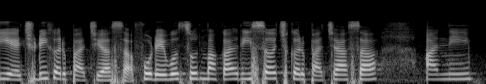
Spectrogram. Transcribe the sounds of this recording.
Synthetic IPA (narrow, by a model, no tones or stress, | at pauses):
iet͡ɕɖikəɾpat͡ɕeəsa̰fuɽeʋəsuːnm̤akaɾisəɾt͡ɕkəɾpat͡ɕaəsaː | ni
